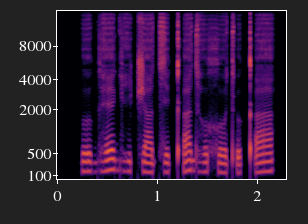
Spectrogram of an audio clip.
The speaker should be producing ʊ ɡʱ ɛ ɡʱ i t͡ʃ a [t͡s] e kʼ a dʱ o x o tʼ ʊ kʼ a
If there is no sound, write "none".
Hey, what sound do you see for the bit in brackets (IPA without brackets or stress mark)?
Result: t͡s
